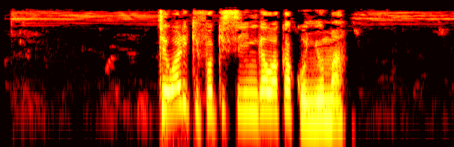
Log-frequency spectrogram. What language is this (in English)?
Ganda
